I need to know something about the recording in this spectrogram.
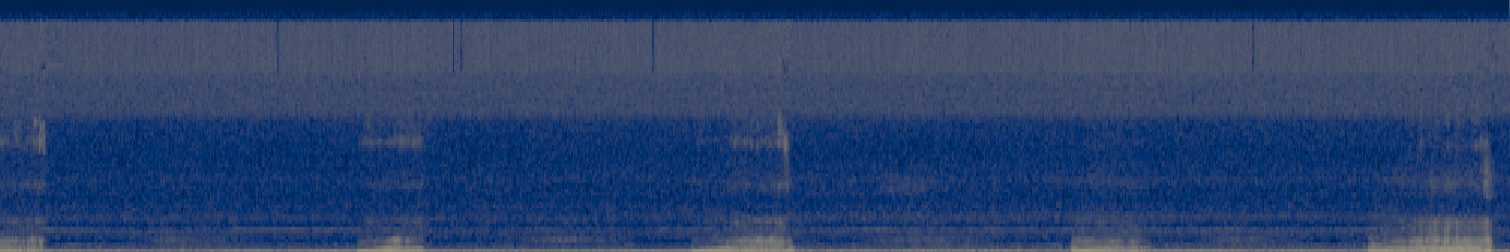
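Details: Domestic cat snoring while asleep indoors, shifting freely between low and high tones: four rasping, breathy snores about every three and a half seconds, each with a brief rising-then-falling tonal edge, over a steady low background hum.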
